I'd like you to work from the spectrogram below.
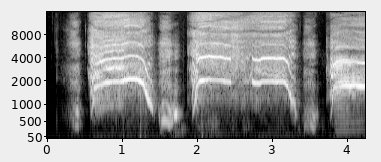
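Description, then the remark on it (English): A voice imitates how a man flying a biplane crop duster screamed like a woman: a shrill, high-pitched scream in three long, loud bursts, each sliding down in pitch at the end, with short ragged breaths between them. “That is exactly how this biplane crop duster man screamed to his doom.”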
